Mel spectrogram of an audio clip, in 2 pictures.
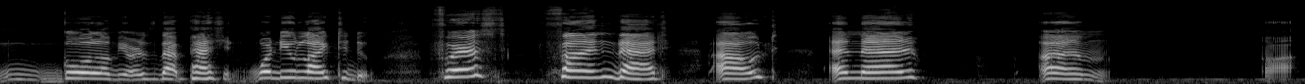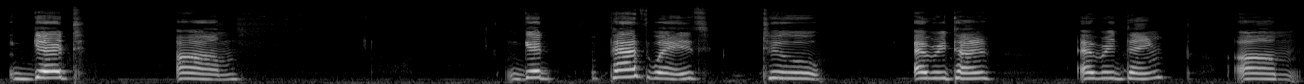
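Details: Dysarthric speech in a woman with cerebral palsy.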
